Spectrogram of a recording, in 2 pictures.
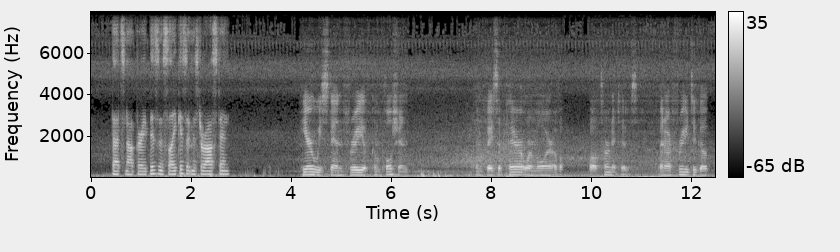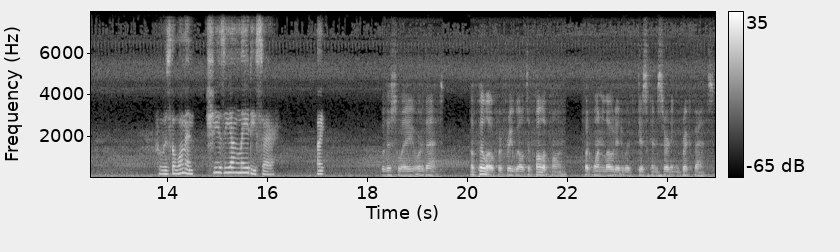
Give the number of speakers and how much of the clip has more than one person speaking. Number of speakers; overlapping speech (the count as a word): two, no overlap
